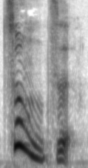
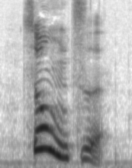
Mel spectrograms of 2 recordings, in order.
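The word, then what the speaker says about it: Zongzi (粽子): Zongzi. Zongzi.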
